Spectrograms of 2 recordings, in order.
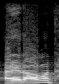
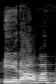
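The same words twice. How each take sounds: First: ऐरावत said with an open ai at the start; ऐरावत, first vowel a clear ai; correct Airavat. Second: एरावत said with a plain e at the start; एरावत, first vowel a short e; wrong Airavat. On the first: Teacher showing students the right form: ऐरावत with open ai. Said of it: "ऐरावत हाथी है". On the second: Teacher showing students the wrong spelling: एरावत with plain e. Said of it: "एरावत नहीं होता". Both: Shown as a demonstration.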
